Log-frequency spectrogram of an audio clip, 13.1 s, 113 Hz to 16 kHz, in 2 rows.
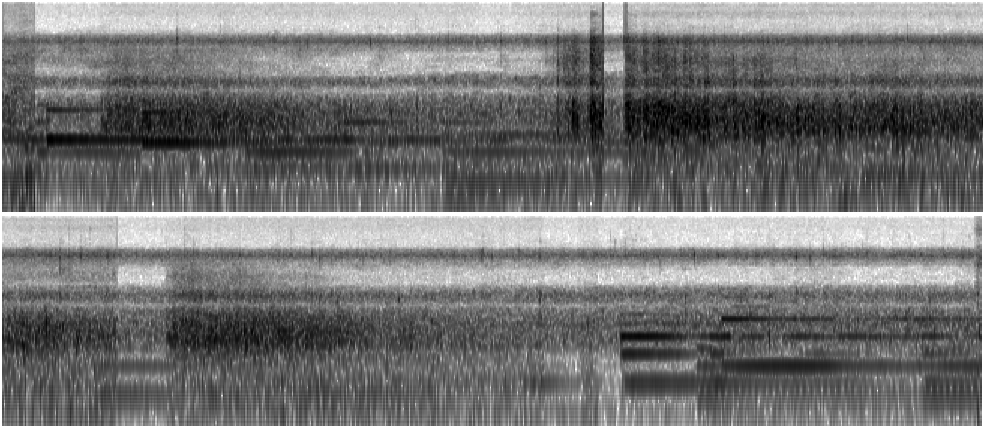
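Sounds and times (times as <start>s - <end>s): faint background music: 0.0s - 13.0s.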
